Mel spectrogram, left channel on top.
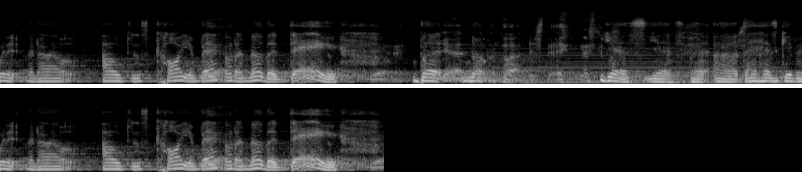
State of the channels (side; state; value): right; drops out; at 3.9 s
